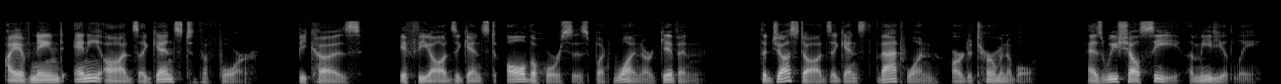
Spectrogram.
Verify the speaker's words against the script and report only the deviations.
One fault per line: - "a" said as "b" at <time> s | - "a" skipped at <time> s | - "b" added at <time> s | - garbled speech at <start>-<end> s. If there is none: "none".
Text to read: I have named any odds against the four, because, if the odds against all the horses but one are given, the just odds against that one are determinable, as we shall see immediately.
none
